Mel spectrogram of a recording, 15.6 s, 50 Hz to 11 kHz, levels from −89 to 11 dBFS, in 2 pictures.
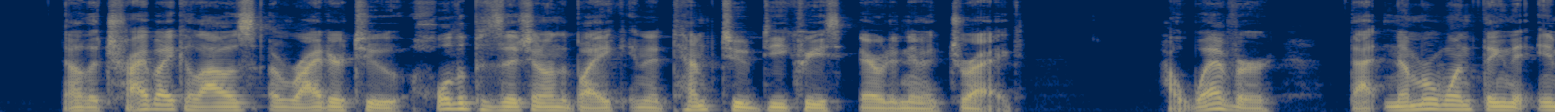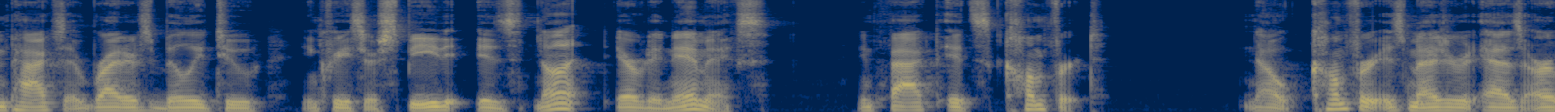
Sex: male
